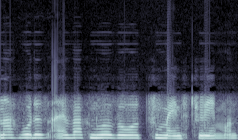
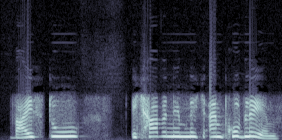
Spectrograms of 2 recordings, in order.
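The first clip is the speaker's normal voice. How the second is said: put-on higher girl's voice with a different timbre; teenage girl; 6 semitones higher than usual. Teenage girl confides her problem to the lion in a higher voice.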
